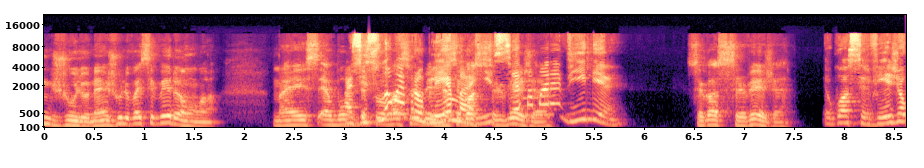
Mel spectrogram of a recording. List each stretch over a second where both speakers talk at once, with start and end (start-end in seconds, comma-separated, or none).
3.0-5.1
